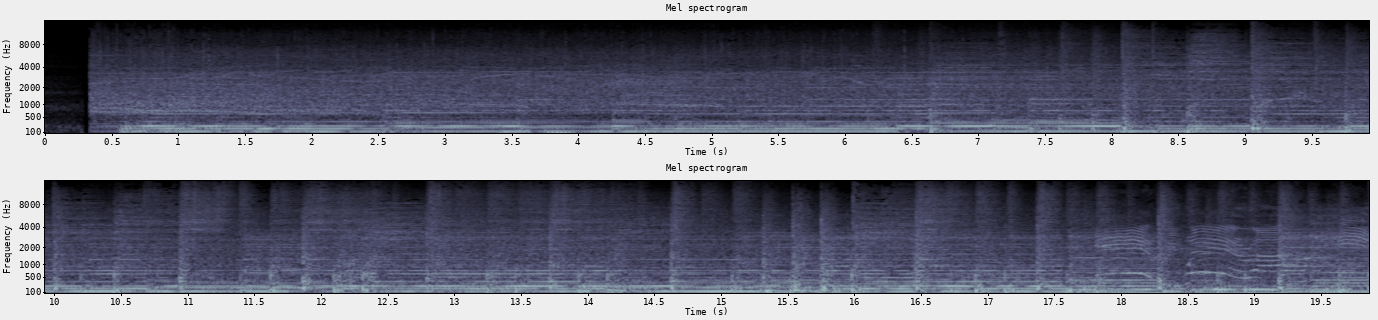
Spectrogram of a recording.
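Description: A large crowd claps and cheers loudly and continuously, a dense roar of applause with heavy rumbling underneath, like feet stomping, sustained at full intensity throughout.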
